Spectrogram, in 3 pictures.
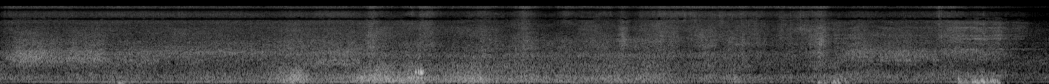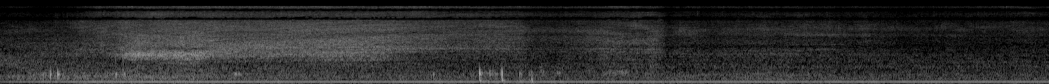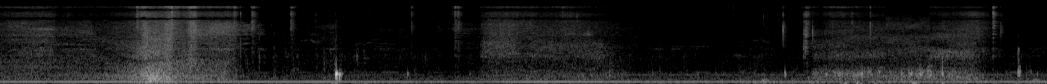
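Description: Water from a garden hose spraying hard onto an orchid's leaves and pseudobulbs, a steady hissing splash, to wash scale insects off the plant without insecticide. The spray stops well before the end, leaving a steady low hum and a couple of sharp knocks.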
